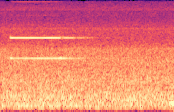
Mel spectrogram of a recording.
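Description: A school project security alarm buzzer sounds a thin, high electronic tone for under a second over a steady background hiss, then fades out.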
